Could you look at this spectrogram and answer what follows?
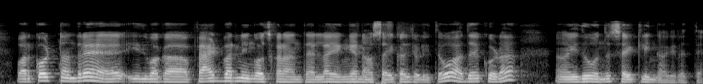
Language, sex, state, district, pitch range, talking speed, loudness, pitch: Kannada, male, Karnataka, Mysore, 115-140 Hz, 145 wpm, -17 LUFS, 125 Hz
